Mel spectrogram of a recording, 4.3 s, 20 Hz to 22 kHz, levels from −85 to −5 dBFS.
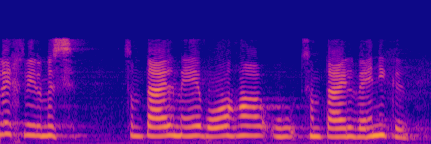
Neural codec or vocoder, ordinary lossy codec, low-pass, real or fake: vocoder, 44.1 kHz, 80 mel bands, Vocos; none; 7.2 kHz; fake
